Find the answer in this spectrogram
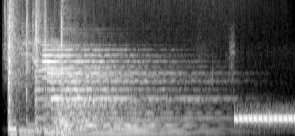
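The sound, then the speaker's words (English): A loud, steady electronic telephone ringing tone on an outgoing call drones with a slight echo, then shifts to a different, higher steady tone near the end. No one speaks. “is ringing”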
